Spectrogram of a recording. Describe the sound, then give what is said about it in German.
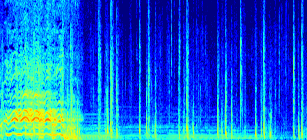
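A loud braying cry opens, then a donkey's hooves clip-clop in a steady, uneven walking rhythm as it is ridden, fairly crisp, with a low hum underneath. “Josef riet ihr, einfach wieder auf dem Esel zu reiten.”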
